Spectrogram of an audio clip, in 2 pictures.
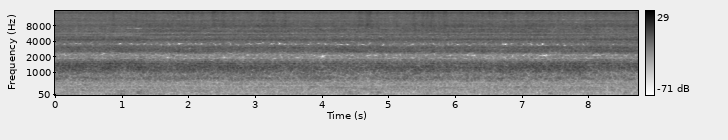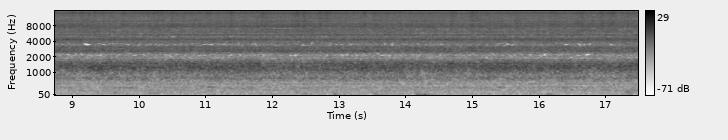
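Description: A dental suction tube hisses and slurps steadily.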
